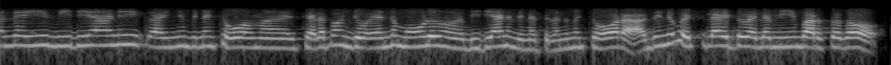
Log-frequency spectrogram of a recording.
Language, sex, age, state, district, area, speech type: Malayalam, female, 45-60, Kerala, Kottayam, urban, conversation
